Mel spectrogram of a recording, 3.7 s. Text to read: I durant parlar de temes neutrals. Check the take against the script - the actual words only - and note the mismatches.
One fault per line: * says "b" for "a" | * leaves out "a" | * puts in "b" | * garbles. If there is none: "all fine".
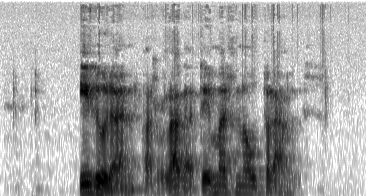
all fine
